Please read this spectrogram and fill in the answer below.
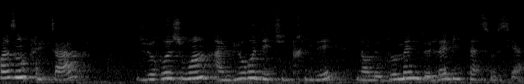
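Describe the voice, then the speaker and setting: At a fairly slow pace with ordinary pitch variation, the speech carries big swings in loudness over noticeable background noise and audible room echo. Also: woman, high pitch for a woman. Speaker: student and career changer. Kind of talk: prepared personal testimony.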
